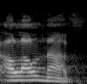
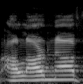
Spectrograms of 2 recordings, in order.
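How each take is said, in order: First: It has an l sound, the Bengali way. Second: It has an r sound, the Odia way.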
